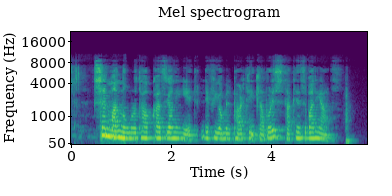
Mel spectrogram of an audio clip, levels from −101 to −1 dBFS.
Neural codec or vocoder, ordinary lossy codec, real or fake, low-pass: none; AAC, 32 kbps; real; 10.8 kHz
